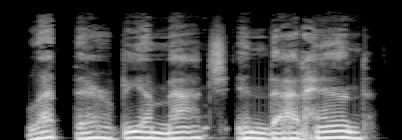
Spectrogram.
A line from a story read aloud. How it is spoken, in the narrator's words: he said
